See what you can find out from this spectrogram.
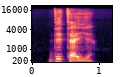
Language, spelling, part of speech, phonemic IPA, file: French, détails, noun, /de.taj/, LL-Q150 (fra)-détails.wav
- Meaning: plural of détail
